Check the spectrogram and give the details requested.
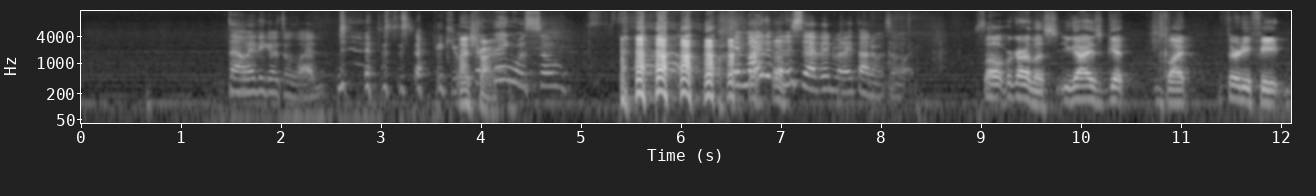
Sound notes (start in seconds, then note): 2.6 laughing; 5.4 laughing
